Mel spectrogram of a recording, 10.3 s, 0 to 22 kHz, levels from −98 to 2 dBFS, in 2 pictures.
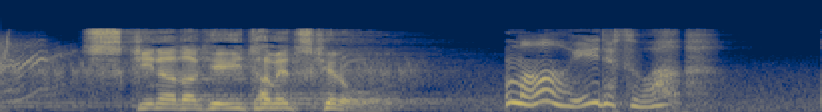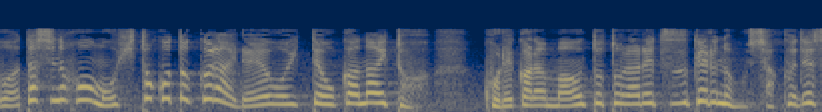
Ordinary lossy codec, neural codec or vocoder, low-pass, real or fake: none; none; 7.2 kHz; real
